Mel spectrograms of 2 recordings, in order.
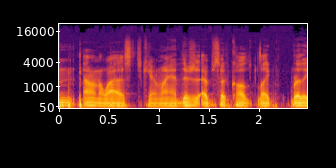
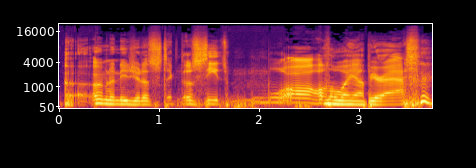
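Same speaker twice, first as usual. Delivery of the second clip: Rick voice; 3 semitones higher than usual. Retold or imitated. Retelling Rick's voice.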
